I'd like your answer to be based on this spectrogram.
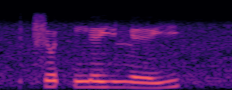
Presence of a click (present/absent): absent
